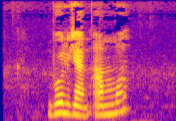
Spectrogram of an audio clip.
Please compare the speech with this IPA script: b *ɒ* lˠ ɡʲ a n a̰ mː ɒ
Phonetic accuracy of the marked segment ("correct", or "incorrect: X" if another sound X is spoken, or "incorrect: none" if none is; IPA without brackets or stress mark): incorrect: o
